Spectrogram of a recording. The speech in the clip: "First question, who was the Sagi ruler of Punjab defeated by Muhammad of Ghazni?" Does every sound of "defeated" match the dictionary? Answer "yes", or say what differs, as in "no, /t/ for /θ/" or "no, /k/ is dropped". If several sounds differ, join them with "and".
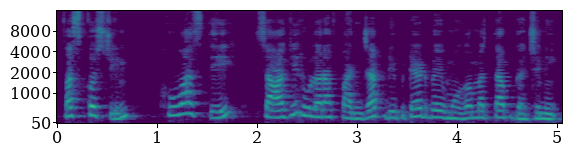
no, /p/ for /f/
